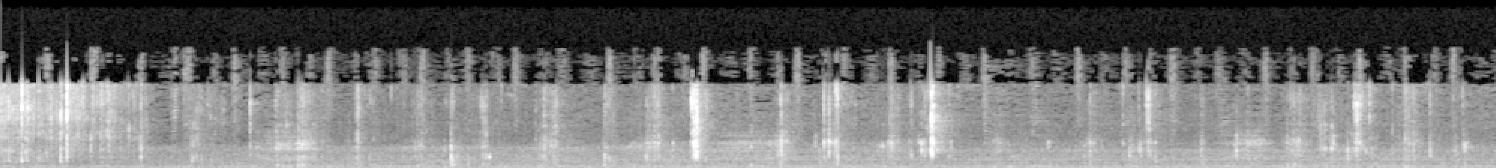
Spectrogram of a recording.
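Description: Biting and chewing a crispy corn-shell quesadilla taco with a crisped cheese crust: scattered faint crunches and crackles over a low steady hum.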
